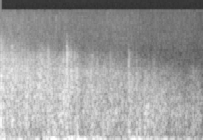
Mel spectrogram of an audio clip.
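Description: A loud, deep rumble that slowly fades away.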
